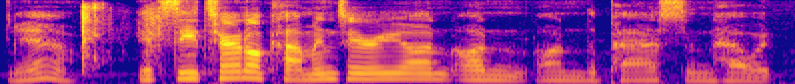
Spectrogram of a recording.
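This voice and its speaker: A man with a fairly high voice hosts a relaxed fan stream. He chats informally with co-hosts and viewers. Faint music plays underneath. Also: normal speed. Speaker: host of a fan livestream. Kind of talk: casual group discussion and reading viewer chat.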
